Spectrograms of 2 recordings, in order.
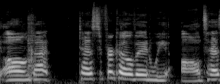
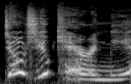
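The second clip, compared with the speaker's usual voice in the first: mock indignant; 9 dB louder than usual. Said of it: "And I was like".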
